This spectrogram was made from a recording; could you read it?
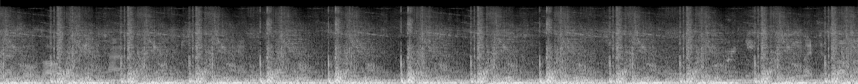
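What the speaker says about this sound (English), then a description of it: "16 missiles all at the same time." Sixteen missiles launched at once in Star Citizen, a relentless loud barrage of booming thuds and blasts repeating in rapid rhythm, close and overwhelming throughout.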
